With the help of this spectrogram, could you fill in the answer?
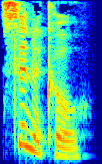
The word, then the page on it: cynical: British English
